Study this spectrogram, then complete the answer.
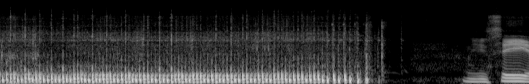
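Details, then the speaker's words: Old, beat-up Alpina Pro 120 chainsaw, 120cc, carb kit just fitted, low compression suspected from a worn piston and cylinder. It takes a while to start, burbles raggedly for about three seconds, then dies; the carburetor adjustment won't stay, so it won't hold idle. "takes a little bit to start the carburetor adjustment doesn't want to seem to stay you have to keep on messing with the carburetor to get it to idle"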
